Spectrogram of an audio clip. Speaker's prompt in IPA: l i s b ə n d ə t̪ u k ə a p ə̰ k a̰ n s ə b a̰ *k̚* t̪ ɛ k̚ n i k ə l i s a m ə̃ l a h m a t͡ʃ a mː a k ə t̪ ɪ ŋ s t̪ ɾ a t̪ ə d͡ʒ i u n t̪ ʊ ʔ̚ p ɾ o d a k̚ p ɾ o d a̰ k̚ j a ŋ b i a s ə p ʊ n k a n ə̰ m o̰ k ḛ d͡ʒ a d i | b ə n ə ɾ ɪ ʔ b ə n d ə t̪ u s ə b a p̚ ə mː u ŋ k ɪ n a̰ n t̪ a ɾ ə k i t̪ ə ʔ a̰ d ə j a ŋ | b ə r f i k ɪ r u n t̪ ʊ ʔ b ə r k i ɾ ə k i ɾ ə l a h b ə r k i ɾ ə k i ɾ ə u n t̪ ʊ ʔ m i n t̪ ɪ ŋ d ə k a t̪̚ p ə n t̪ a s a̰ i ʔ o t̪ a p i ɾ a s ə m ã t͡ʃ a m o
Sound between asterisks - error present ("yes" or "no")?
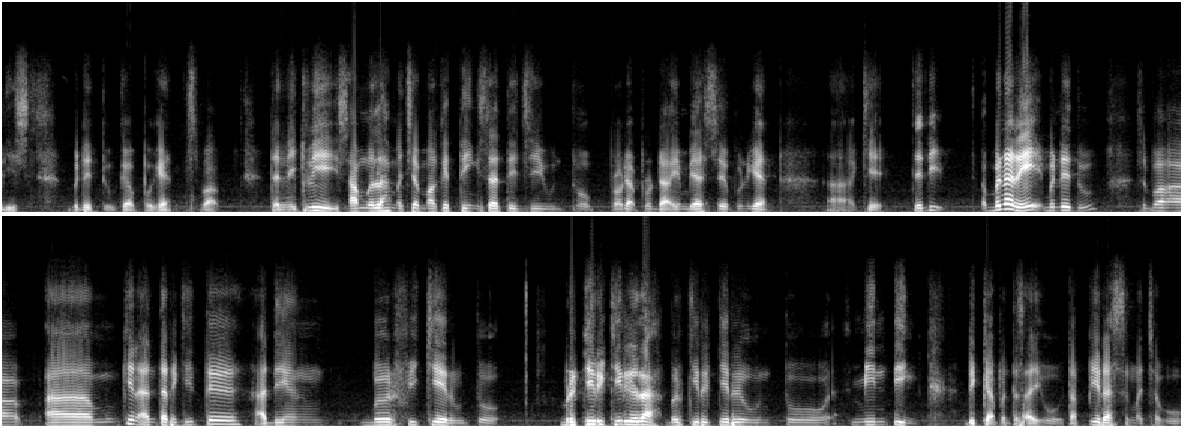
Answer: yes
